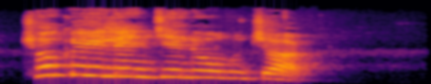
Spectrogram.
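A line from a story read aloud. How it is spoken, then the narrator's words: Shouting. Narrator (Turkish): Betül bağırıyor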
